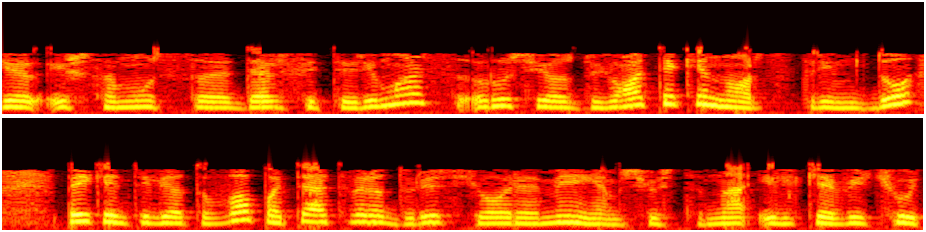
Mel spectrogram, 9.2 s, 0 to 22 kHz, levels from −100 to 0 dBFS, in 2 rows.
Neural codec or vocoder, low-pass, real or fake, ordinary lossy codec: vocoder, 44.1 kHz, 128 mel bands every 512 samples, BigVGAN v2; 19.8 kHz; fake; AAC, 16 kbps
